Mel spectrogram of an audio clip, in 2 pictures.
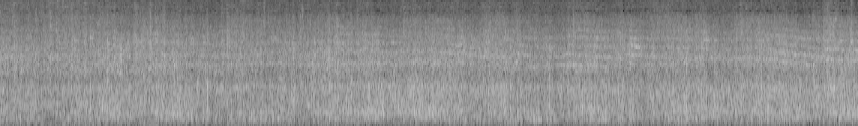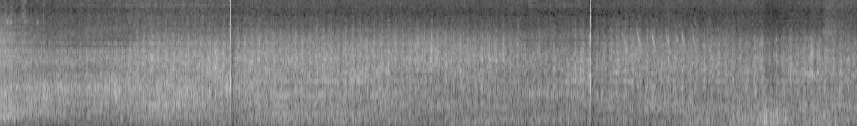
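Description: Passenger coaches rushing past close by, their wheels clattering rhythmically over the rail joints. The noise eases off about halfway through as the train moves away.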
